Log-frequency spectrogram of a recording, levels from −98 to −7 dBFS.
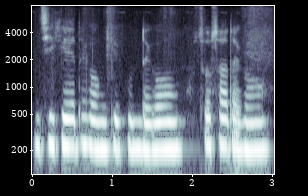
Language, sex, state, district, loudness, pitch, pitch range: Chakma, female, Tripura, Unakoti, -14 LUFS, 210 Hz, 205-225 Hz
